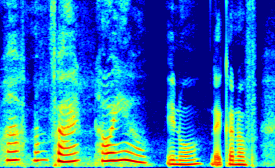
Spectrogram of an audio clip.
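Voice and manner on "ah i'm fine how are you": put-on, very high falsetto voice. Imitating typical pre-pandemic small talk replies: imitating small-talk falsetto. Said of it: "using that falsetto".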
